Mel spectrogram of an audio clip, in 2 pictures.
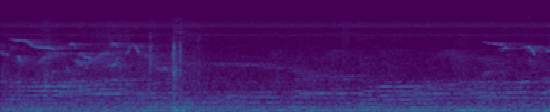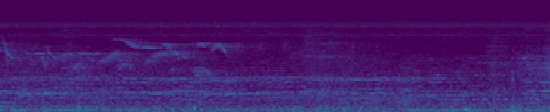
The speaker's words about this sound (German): Wenn Sie sich dann für Sri Lanka entschieden haben, dann werden Sie früh, wie hier in der Anlage Mutsumi Ayurveda Beach Resort in Beruwala, mit diesem wunderbaren tropischen Vogelkonzert morgens geweckt. Wir hören mal rein.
